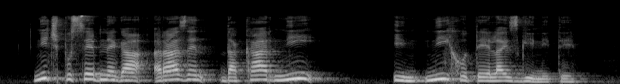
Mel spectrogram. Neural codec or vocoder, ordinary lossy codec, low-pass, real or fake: none; none; 9.9 kHz; real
